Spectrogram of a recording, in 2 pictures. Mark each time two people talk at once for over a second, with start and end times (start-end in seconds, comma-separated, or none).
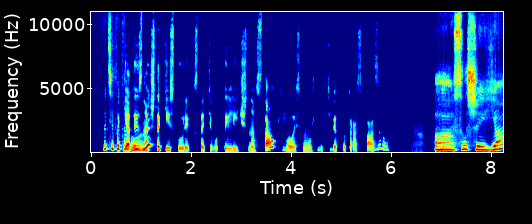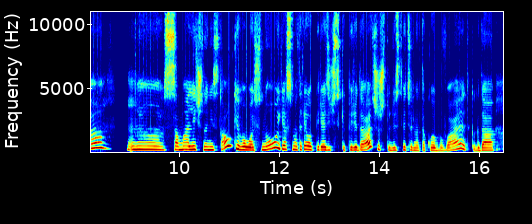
none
